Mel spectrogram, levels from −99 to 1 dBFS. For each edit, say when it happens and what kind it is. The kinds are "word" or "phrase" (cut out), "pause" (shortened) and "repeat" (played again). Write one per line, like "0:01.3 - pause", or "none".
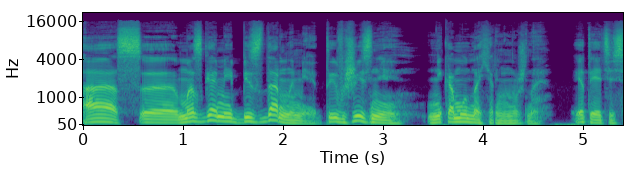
none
